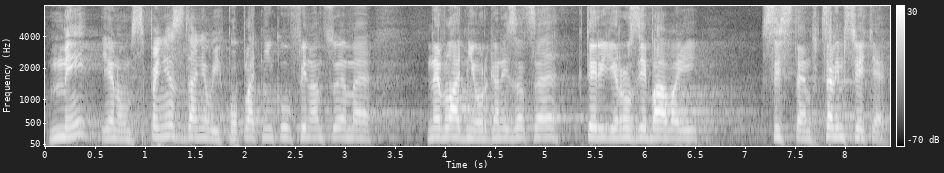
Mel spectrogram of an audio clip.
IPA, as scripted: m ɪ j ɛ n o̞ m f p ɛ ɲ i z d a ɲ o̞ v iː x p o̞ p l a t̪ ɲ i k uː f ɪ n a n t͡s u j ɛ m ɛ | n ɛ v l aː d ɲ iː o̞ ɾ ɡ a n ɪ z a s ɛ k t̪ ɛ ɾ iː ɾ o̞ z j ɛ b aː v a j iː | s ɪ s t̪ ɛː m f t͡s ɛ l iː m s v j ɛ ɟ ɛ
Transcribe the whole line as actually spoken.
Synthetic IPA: m ɪ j ɛ n o̞ m s p ɛ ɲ ɛ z d a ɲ o̞ v iː x p o̞ p l a t̪ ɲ i k uː f ɪ n a n t͡s u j ɛ m ɛ | n ɛ v l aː d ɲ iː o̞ ɾ ɡ a n ɪ z a t͡s ɛ k t̪ ɛ ɾ iː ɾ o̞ z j ɛ b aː v a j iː | s ɪ s t̪ ɛː m f t͡s ɛ l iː m s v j ɛ c ɛ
